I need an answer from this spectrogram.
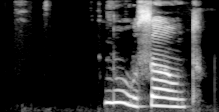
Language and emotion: Russian, sad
